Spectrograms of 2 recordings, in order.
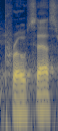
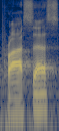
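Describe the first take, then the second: First: The word is said with a Canadian pronunciation. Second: The word is said with a non-Canadian pronunciation. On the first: The speaker is fitting in as a Canadian. The speaker calls it right. "I'm learning to be truly Canadian, say process" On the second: The speaker sounds like an outsider. The speaker calls it wrong. "rather than process"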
